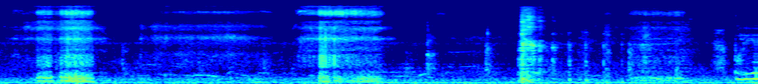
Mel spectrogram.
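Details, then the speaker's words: A man snores in sleep: rough, rattling breaths about three in ten seconds, with room noise and a little quiet talk. "abang. Ngorok abang. Ya, abang ngorok."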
